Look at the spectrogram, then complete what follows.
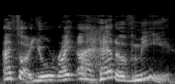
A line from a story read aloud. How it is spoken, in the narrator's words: she cried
